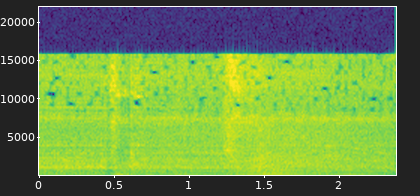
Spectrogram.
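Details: Chrysler PT Cruiser after fuel system priming, airbox off, first startup: engine fires right up and revs freely, then holds steady idle with no stumbling or hesitation.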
